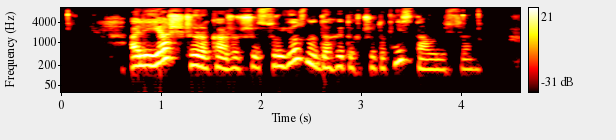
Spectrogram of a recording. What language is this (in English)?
Belarusian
